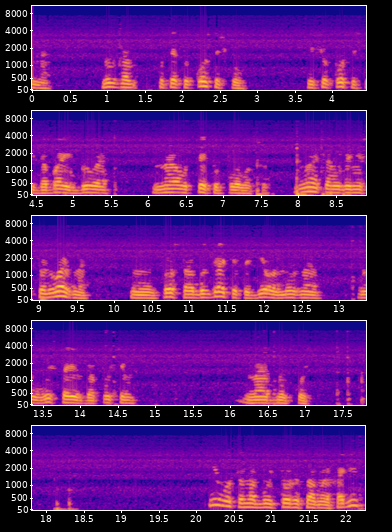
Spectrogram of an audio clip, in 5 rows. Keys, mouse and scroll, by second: 1.1 KP_1, 4.8 middle click, 8.2 ctrl+z, 14.3-15.1 drag, 17.4 click, 18.2 g.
